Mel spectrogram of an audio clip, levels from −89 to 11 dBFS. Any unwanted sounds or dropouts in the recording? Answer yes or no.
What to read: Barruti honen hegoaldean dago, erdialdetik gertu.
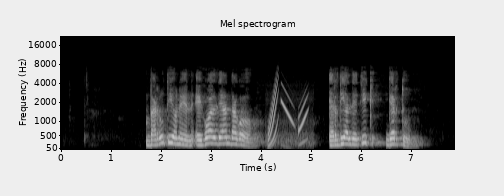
yes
